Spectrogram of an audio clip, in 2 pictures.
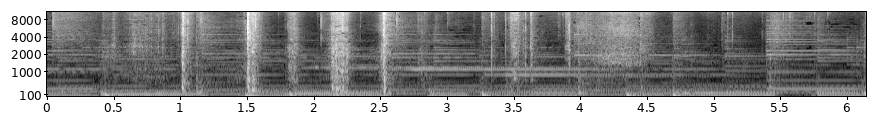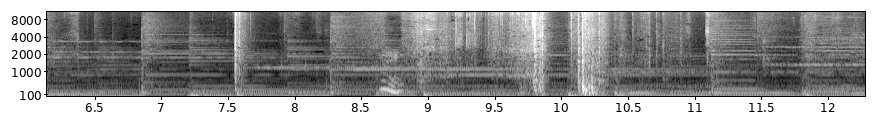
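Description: Background music playing over the handling of a taped cardboard box: sharp knocks and short rustles of cardboard as fingers pry at the flap, loudest about ten seconds in.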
